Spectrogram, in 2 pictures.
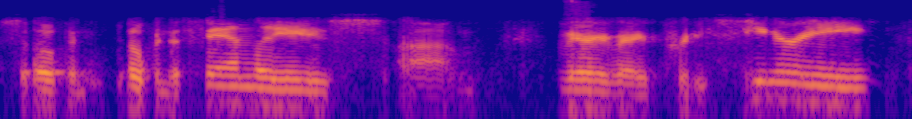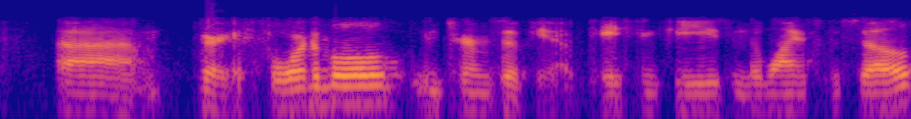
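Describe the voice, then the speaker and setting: A man talks in a West Coast accent with a medium pitch. His pace is moderate and his pitch variation ordinary. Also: big swings in loudness. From California. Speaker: winemaker. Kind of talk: interview.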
